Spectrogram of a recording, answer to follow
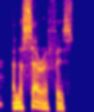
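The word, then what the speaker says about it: Seraph: A serif. Do you know what a serif is? No. People mispronounce it. Some people call it a Saraf, which is fascinating.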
